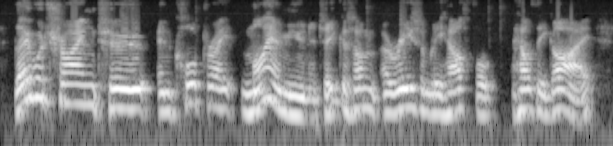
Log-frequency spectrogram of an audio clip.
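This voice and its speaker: A man with a New Zealand accent speaks at a high pitch. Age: 70s. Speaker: alien abduction experiencer. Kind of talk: interview. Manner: halting, repeats words.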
